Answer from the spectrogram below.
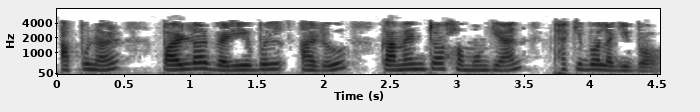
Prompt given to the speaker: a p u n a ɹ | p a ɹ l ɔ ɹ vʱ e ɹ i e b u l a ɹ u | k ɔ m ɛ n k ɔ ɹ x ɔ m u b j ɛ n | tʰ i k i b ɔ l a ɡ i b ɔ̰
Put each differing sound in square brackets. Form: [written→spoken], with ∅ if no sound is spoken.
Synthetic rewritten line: a p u n a ɹ | p a ɹ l ɔ ɹ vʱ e ɹ i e b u l a ɹ u | k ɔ m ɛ n [k→t] ɔ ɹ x ɔ m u [b→ɡ] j [ɛ→a] n | tʰ [i→a] k i b ɔ l a ɡ i b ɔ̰

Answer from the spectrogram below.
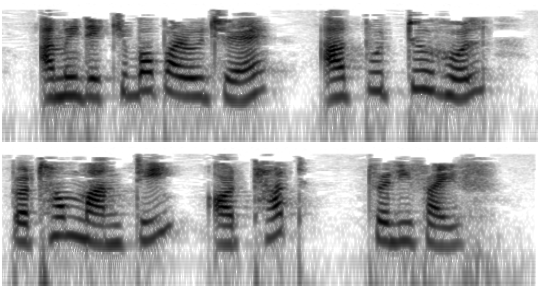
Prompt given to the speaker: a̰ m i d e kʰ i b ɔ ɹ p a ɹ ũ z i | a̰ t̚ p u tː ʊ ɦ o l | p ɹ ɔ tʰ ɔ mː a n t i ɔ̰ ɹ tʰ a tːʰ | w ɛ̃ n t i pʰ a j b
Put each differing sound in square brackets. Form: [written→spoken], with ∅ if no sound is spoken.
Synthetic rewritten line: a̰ m i d e kʰ i b ɔ [ɹ→∅] p a ɹ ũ z [i→ɛ] | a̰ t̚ p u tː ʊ ɦ o l | p ɹ ɔ tʰ ɔ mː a n t i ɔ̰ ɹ tʰ a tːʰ | w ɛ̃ n t i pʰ a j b

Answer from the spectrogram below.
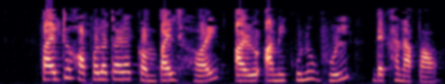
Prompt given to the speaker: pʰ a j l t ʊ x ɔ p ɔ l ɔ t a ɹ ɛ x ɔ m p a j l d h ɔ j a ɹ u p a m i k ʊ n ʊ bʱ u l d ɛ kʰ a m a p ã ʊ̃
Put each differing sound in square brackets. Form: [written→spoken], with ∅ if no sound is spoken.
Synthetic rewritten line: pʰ a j l t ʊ x ɔ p ɔ l ɔ t a ɹ ɛ [x→k] ɔ m p a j l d h ɔ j a ɹ u [p→ʔ] a m i k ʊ n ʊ bʱ u l d ɛ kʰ a [m→n] a p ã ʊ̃

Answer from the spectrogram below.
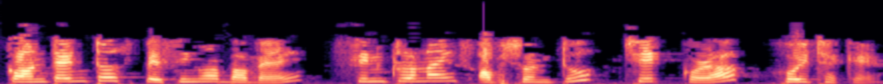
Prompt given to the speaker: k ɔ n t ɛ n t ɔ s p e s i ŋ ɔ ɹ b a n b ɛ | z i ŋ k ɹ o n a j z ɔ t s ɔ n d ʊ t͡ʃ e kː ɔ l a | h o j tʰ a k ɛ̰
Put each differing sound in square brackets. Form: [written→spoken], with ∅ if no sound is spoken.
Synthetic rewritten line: k ɔ n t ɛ n t ɔ s p e s i ŋ ɔ ɹ b a [n→∅] b ɛ | [z→s] i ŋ k ɹ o n a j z ɔ [t→p] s ɔ n [d→t] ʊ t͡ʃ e kː ɔ [l→ɹ] a | h o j tʰ a k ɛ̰

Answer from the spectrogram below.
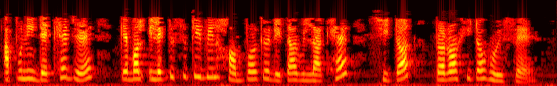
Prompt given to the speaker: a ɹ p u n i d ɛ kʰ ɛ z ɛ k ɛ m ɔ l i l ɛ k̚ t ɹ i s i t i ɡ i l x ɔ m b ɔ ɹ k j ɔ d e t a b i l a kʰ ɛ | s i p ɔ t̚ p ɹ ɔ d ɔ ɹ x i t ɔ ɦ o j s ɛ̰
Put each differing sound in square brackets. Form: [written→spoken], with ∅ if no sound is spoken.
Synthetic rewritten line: a [ɹ→∅] p u n i d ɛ kʰ ɛ z ɛ k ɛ [m→b] ɔ l i l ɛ k̚ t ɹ i s i t i [ɡ→b] i l x ɔ m [b→p] ɔ ɹ k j ɔ d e t a b i l a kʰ ɛ | s i [p→t] ɔ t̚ p ɹ ɔ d ɔ ɹ x i t ɔ ɦ o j s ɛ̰

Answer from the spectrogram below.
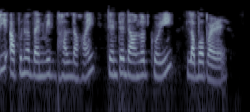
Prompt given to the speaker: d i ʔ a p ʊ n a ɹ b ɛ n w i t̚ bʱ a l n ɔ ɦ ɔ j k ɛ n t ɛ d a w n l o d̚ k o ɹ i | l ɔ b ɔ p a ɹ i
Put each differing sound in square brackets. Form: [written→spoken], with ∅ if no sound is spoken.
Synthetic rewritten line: d i ʔ a p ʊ n a ɹ b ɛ n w i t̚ bʱ a l n ɔ ɦ ɔ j [k→t] ɛ n t ɛ d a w n l o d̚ k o ɹ i | l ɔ b ɔ p a ɹ [i→ɛ]

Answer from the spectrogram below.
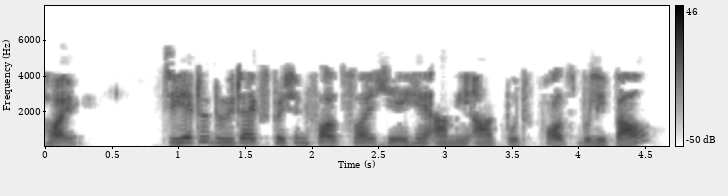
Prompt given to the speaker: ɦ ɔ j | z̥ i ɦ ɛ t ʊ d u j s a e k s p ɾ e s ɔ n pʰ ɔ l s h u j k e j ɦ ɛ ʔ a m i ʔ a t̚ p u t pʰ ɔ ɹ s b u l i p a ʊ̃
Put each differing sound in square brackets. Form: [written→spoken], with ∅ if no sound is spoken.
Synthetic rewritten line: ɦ ɔ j | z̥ i ɦ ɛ t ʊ d u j [s→t] a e k s p [ɾ→ɹ] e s ɔ n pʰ ɔ l s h [u→ɔ] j [k→x] e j ɦ ɛ ʔ a m i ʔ a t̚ p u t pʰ ɔ [ɹ→l] s b u l i p a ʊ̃

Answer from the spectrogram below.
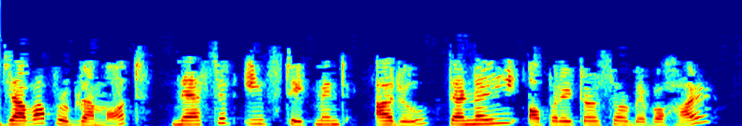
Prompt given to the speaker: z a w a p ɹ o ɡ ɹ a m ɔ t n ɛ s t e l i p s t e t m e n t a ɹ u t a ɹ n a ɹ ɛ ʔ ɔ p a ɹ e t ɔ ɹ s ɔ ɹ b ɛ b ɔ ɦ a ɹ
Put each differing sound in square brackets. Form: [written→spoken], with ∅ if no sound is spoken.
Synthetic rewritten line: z a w a p ɹ o ɡ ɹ a m ɔ t n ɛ s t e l i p s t e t m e n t a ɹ u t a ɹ n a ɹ [ɛ→i] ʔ ɔ p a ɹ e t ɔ ɹ s ɔ ɹ b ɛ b ɔ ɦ a ɹ

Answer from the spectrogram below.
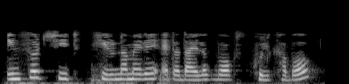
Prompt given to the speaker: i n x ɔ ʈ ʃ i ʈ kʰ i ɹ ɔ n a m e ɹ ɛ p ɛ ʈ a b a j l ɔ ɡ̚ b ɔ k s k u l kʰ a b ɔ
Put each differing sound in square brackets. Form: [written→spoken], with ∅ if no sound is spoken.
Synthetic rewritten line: i n [x→s] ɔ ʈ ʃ i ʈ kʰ i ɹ [ɔ→u] n a m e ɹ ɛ [p→ʔ] ɛ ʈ a [b→d] a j l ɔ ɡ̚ b ɔ k s [k→kʰ] u l kʰ a b ɔ

